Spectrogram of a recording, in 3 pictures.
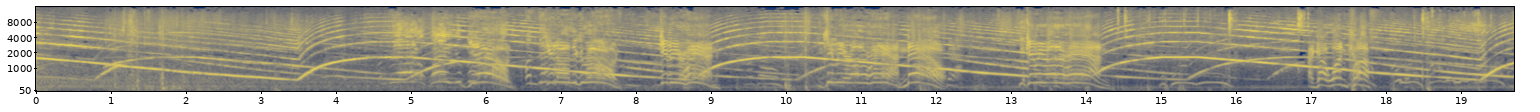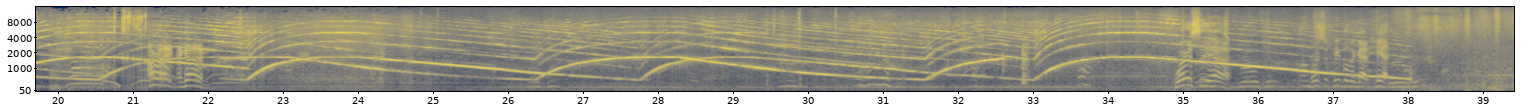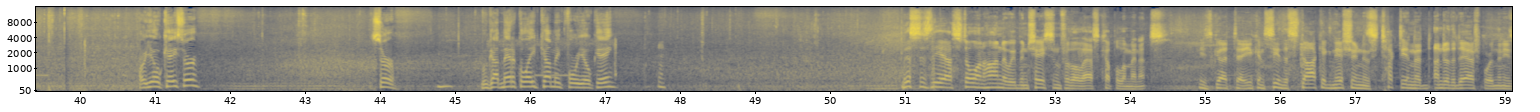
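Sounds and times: police sirens wailing: 0.0 - 41.0, 45.1 - 47.2.

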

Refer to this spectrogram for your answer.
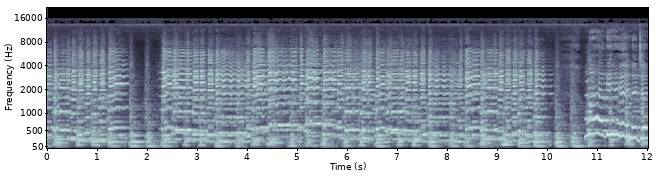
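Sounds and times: folk band with steady beat: 0.0 - 12.0
woman singing with vibrato: 10.7 - 12.0.

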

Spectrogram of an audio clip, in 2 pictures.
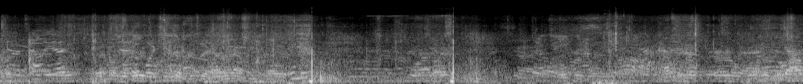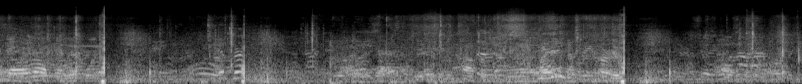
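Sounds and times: people talking: 0.0 - 16.0
rifle shots: 4.4 - 5.0, 10.3 - 11.2.

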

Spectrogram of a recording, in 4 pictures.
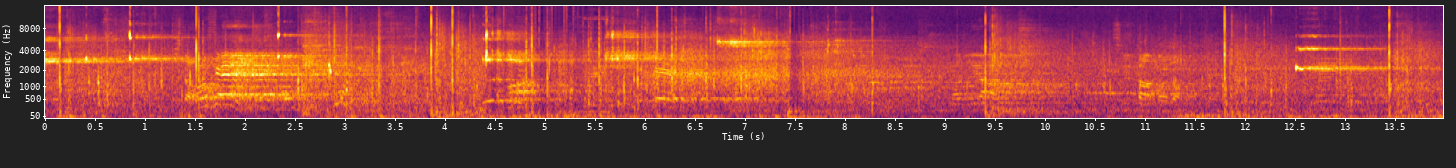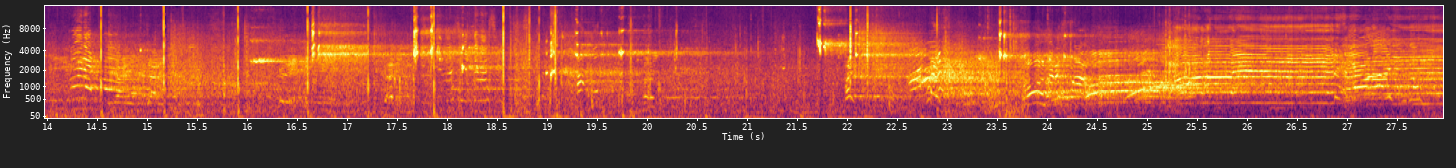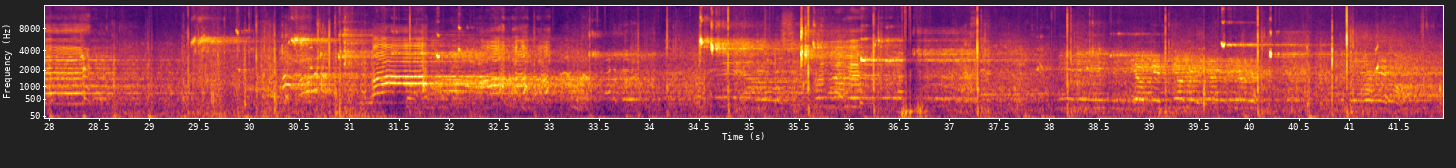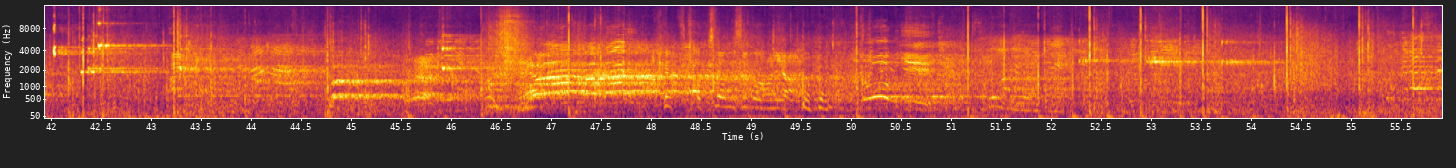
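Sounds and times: sneakers squeaking: 0.0 - 24.6, 26.9 - 46.5, 48.9 - 55.9
players' voices: 0.0 - 55.9
players shouting: 44.7 - 48.9.

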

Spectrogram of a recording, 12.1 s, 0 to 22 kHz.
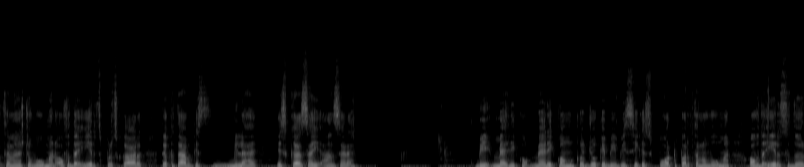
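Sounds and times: person speaking: 0.0 - 5.5, 7.1 - 12.0.

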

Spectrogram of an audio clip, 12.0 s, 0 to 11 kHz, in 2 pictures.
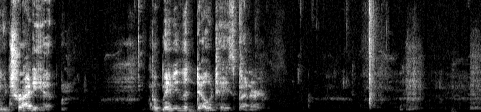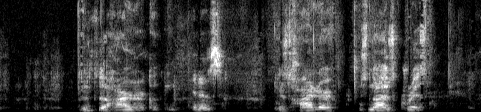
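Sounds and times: crunchy cookie being chewed: 3.8 - 7.2.

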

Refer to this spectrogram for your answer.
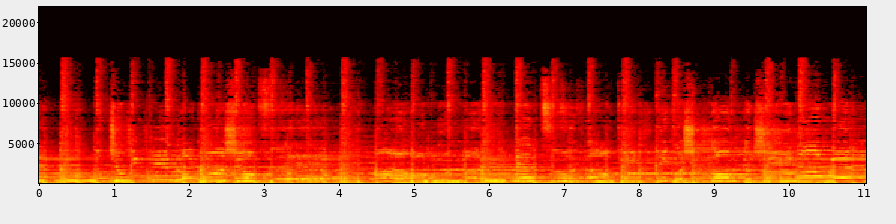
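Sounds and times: band with steady drum beat: 0.0 - 11.0
woman singing pop song: 0.0 - 11.0.

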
